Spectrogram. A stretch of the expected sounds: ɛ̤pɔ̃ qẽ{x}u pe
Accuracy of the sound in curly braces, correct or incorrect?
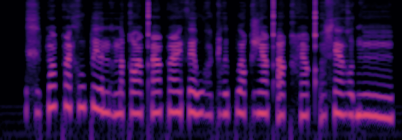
correct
